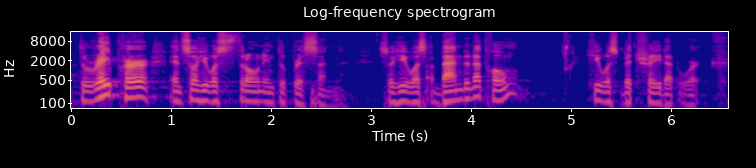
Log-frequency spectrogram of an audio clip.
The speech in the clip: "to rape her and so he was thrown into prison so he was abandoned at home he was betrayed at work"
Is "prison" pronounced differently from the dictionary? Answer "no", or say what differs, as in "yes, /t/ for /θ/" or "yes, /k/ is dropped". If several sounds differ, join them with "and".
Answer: yes, /s/ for /z/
